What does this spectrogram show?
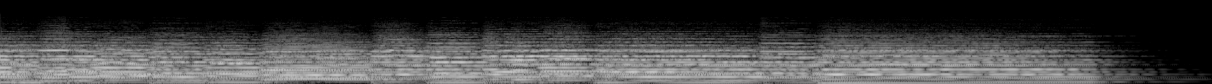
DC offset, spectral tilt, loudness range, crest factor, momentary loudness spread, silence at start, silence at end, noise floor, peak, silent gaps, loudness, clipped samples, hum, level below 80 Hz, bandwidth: under 0.1%; -7 dB/octave; 3 LU; 14 dB; 5 LU; 0 s; 0.9 s; -58 dBFS; -2 dBFS; none; -17 LUFS; under 0.1%; none; -38 dBFS; 9.8 kHz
